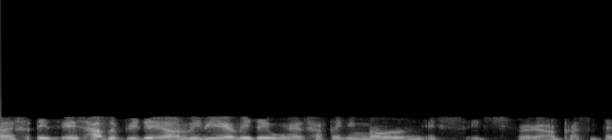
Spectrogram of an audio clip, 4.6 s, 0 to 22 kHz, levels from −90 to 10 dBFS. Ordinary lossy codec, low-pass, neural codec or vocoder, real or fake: MP3, 32 kbps; 3.6 kHz; codec, 24 kHz, 0.9 kbps, WavTokenizer, medium music audio release; fake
